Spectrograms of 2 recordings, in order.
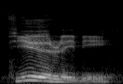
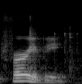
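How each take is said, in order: First: The first syllable sounds like 'few'. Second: The first syllable sounds like 'fur'. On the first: It is the corrected pronunciation. The speaker calls it right. "Yeah, it's Fury Bee" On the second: It is read the way it is spelled. The speaker calls it wrong. "I always just called it Furry Bee, because that's what the hell it says"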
